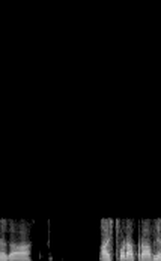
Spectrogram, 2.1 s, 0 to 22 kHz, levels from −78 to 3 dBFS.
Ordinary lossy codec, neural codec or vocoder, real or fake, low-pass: none; codec, 16 kHz in and 24 kHz out, 1 kbps, XY-Tokenizer; fake; 3.6 kHz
